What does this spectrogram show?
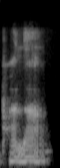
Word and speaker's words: फल: So phala, I did not say phal. I'm saying phala.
